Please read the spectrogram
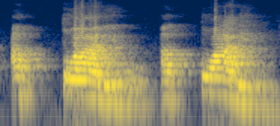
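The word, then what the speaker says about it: الطالب: E nesse caso, lam ash-shamsiyya, né, é que ela é escrita, mas não é pronunciada. Aqui é termo alfamu. Então, lam é pronunciada e é escrita. Ao passo que aqui, lam, ela é escrita, mas não é pronunciada. E a primeira letra da palavra, nesse caso, né, toa, ela ganha shadda. E é lida com muita força.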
